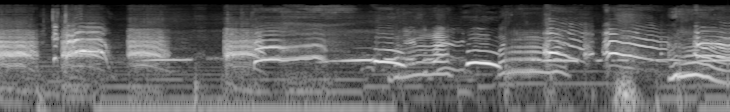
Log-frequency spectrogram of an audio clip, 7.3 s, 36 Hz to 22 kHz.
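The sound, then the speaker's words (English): Several people loudly mimic bird calls for a 30-second round, overlapping squawks, caws and warbling whistles in quick succession, continuous with hardly a pause. “Right now it's 30 seconds of bird noises, everybody.”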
